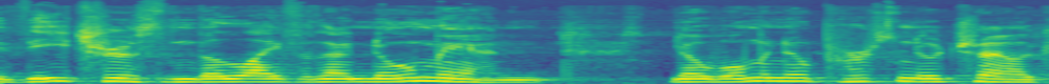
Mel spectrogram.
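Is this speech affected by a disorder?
Yes: cerebral palsy; may be hard to understand.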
